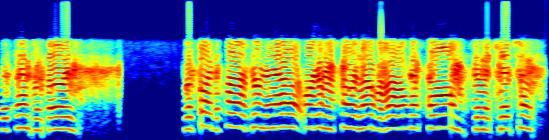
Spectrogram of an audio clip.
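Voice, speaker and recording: A man's voice: very high-pitched, level tone, fairly quick, dry recording. A male firefighter giving terse status reports over a two-way radio. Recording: noisy, tinny emergency radio transmission.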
